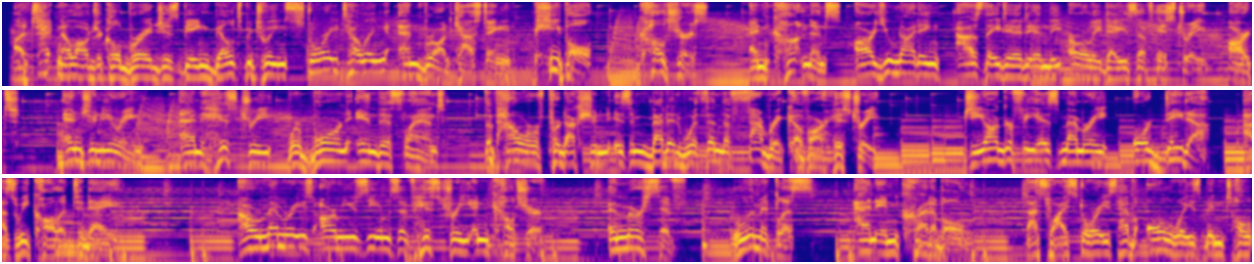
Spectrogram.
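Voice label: English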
